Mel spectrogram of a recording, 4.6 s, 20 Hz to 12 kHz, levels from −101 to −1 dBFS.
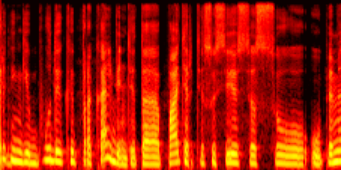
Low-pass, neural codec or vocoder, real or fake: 10.8 kHz; vocoder, 44.1 kHz, 128 mel bands every 256 samples, BigVGAN v2; fake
